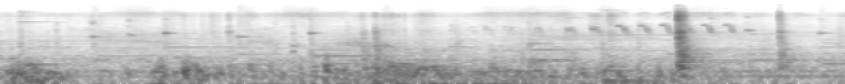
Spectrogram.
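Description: Birds chirping in the background, with a single sharp knock about five seconds in.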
